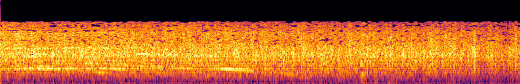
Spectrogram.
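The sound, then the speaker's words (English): A studio audience on Breakfast in Hollywood bursts into sustained applause and cheering for the Alabama Crimson Tide football team, a dense, steady wash of clapping with a few faint whoops rising above it, holding strong for several seconds. “All right, come on, let's send a cheer to the great Alabama Crimson Tide.”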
